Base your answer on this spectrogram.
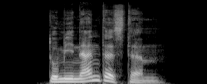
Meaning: strong dative masculine/neuter singular superlative degree of dominant
- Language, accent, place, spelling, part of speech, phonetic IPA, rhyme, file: German, Germany, Berlin, dominantestem, adjective, [domiˈnantəstəm], -antəstəm, De-dominantestem.ogg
